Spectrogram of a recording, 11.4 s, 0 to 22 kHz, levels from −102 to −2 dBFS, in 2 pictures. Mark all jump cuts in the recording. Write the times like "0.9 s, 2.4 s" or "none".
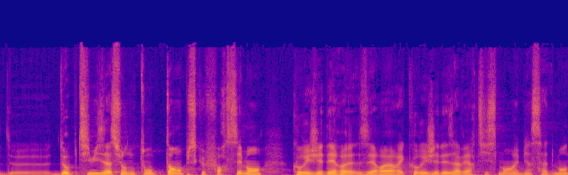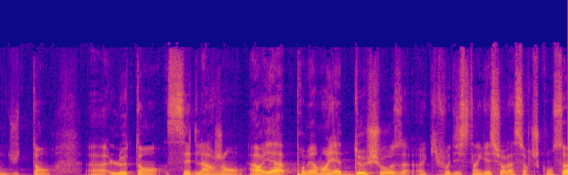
8.2 s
